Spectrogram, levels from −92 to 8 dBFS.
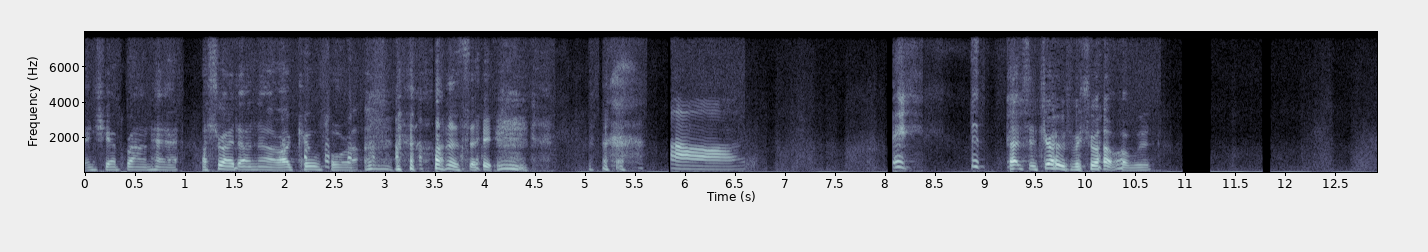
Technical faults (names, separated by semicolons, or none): comfort noise in place of the background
